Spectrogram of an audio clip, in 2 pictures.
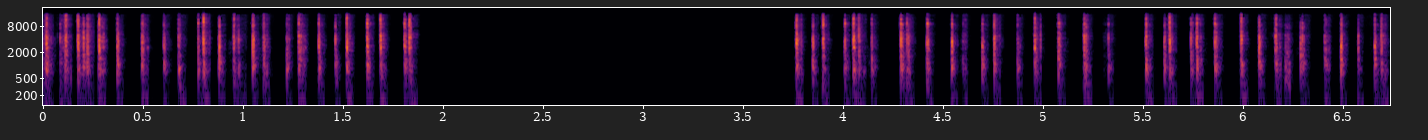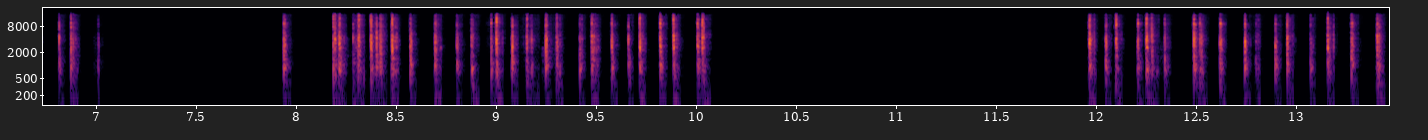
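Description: Keys on a keyboard click rapidly in bursts of typing.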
